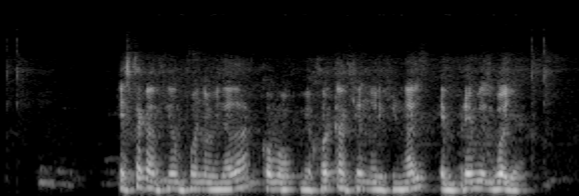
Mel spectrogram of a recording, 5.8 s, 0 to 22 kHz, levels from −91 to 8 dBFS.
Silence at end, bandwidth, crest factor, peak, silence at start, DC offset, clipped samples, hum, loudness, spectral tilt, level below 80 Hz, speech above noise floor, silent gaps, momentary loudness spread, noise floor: 0.55 s; 6.8 kHz; 18 dB; -6 dBFS; 0.4 s; under 0.1%; under 0.1%; none; -24 LUFS; -7.5 dB/octave; -70 dBFS; 44 dB; none; 6 LU; -67 dBFS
